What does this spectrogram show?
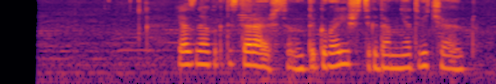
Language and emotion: Russian, neutral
